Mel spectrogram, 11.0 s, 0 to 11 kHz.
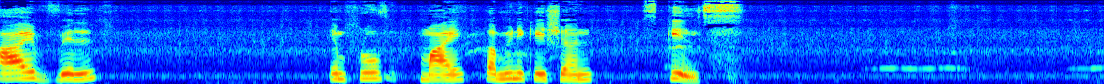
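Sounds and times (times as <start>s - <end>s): faint steady hum with low rumble: 0.0s - 11.0s.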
